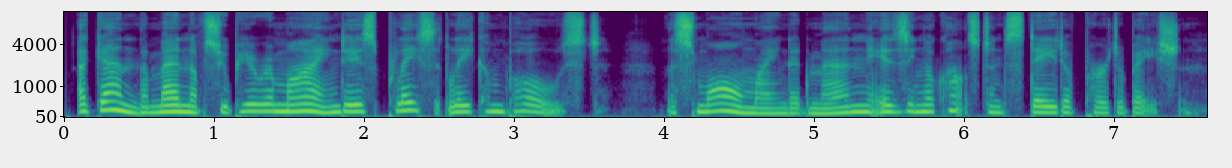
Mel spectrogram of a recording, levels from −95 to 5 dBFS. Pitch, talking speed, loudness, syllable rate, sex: 200 Hz, 155 wpm, -19 LUFS, 4.7 syllables/s, female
